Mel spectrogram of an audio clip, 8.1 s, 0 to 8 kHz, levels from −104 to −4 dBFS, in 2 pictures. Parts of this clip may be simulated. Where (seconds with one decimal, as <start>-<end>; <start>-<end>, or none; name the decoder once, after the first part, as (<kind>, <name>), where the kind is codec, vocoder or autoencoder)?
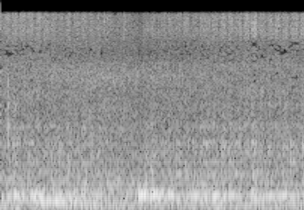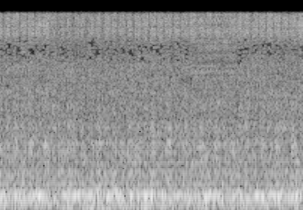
6.6-7.2 (codec, DAC)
